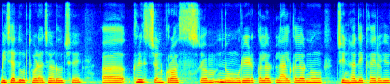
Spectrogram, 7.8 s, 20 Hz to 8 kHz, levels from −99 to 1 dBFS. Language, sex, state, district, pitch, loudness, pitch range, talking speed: Gujarati, female, Gujarat, Valsad, 190 Hz, -17 LUFS, 185-200 Hz, 140 wpm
